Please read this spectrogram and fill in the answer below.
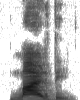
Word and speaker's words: mardi: french is known as landi landi tuesday is mardi mardi wednesday is may friday is let's go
